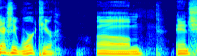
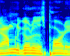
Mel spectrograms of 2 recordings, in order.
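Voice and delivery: normal talking voice

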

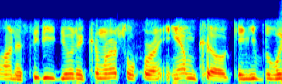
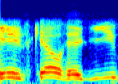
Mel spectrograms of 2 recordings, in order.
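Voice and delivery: local commercial read, pitchman style. Mimicking a coworker's stumbling commercial read: imitating Cal's commercial read. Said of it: "and then you were like".

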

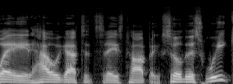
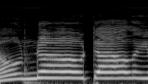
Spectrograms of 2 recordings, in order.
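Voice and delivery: very high, wailing, sobbing cry. Retelling an old woman at a wake hearing who died: imitating her sobbing. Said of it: "Old woman just starts bawling, sobbing".

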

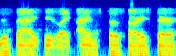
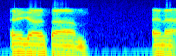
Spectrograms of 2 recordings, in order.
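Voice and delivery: usual speaking voice

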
